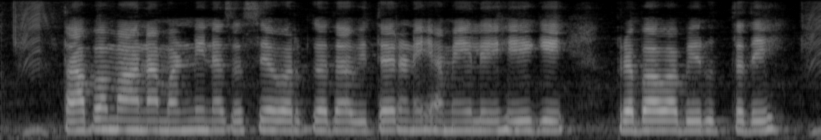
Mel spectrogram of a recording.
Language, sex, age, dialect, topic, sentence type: Kannada, female, 36-40, Central, agriculture, question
